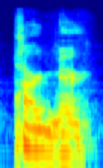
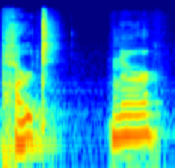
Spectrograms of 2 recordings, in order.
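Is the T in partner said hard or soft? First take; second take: soft; hard. First: The T in the middle is soft. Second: The T in the middle is a hard T. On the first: The speaker calls it right. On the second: The speaker calls it wrong.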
